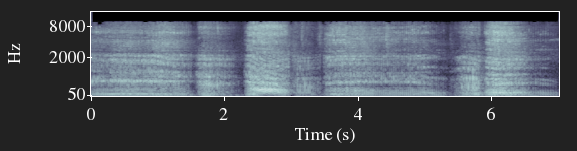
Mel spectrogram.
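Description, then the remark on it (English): A big cat roars repeatedly and loudly, deep rumbling bursts with growling breaths between them, building to strong peaks around a few seconds apart. “All the cows quit giving milk that summer. Why? Because they kept hearing this roar.”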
